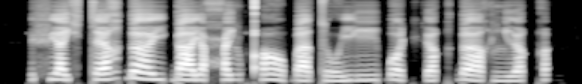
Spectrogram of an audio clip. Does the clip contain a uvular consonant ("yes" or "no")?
yes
